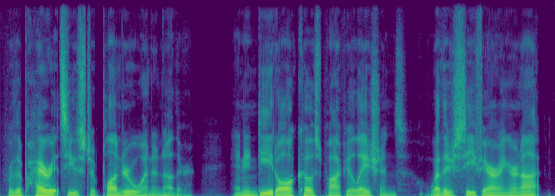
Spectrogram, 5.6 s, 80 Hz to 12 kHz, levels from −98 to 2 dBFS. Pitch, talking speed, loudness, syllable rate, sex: 105 Hz, 185 wpm, -20 LUFS, 6.0 syllables/s, male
